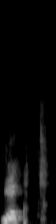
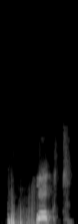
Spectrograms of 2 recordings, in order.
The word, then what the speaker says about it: walked: the first was better remember what we don't pronounce the L uh walk walk that is in present at is with t d or e d t correct so it's walked Walked wed don't pronounce don't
